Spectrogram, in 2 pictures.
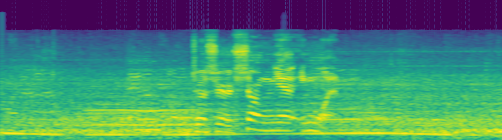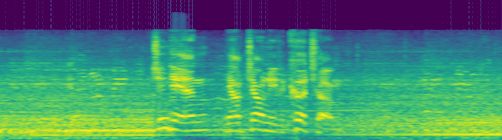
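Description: Car engine running steadily while driving, heard from inside the cabin, its pitch stepping down about half a second in. A voice speaks over it twice, a couple of seconds in and again around the seven-second mark.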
